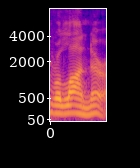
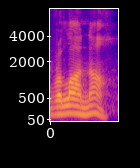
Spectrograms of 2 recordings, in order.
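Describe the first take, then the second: First: The name ends with an r sound. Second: The name ends with a plain ah sound. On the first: The speaker calls it wrong. "It sounded like you said Rolaner. I don't say Rolaner" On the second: The speaker calls it right. "I say Rolana"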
